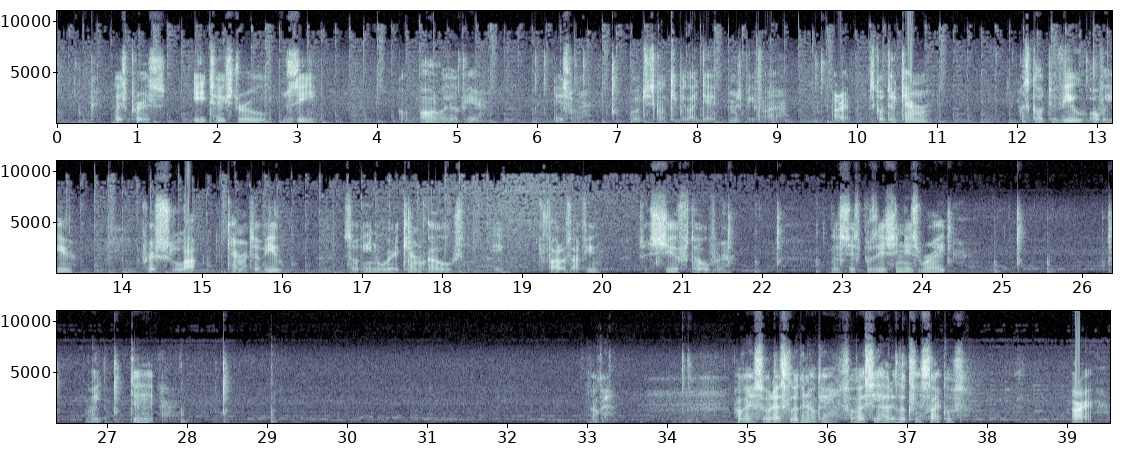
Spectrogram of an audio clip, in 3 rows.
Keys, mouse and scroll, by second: 1.4 e, 5.7 middle click, 5.8 click, 6.3 click, 6.6-7.9 middle drag, 7.9-9.2 scroll down 1, 9.2 click, 15.6-17.4 drag, 17.4-23.1 middle drag, 23.1-24.0 scroll up 2, 24.0-25.4 middle drag, 25.4-26.0 scroll down 1, 26.0-29.9 middle drag, 29.9-31.7 scroll up 1, 31.7-32.8 scroll down 1, 33.9 click, 35.1 click, 36.8 click.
